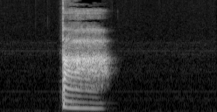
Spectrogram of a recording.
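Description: Speech only: a woman says the single Thai word 'ta' ('eyes') once, drawn out for about half a second, starting about half a second in.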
